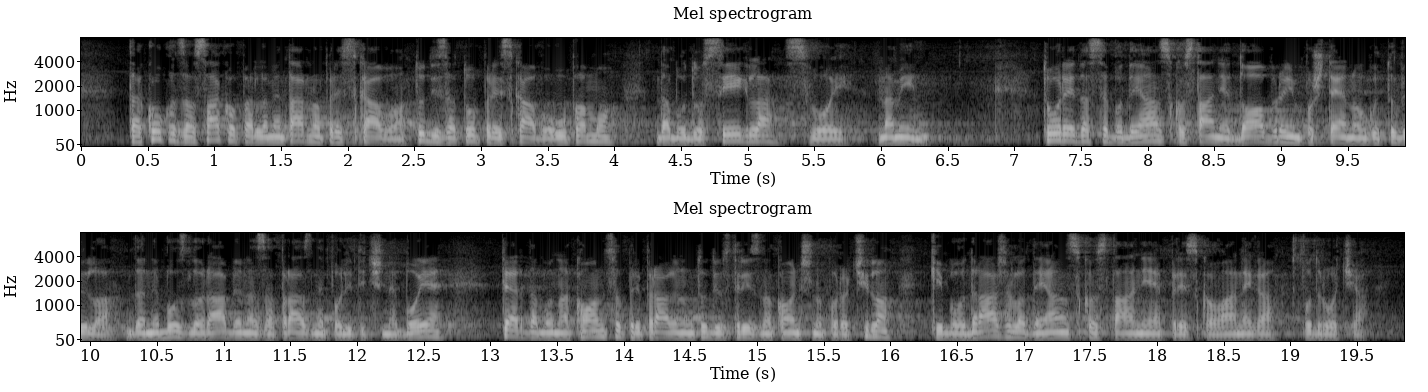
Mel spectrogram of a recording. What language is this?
Slovenian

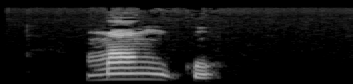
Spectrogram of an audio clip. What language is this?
Aja (Benin)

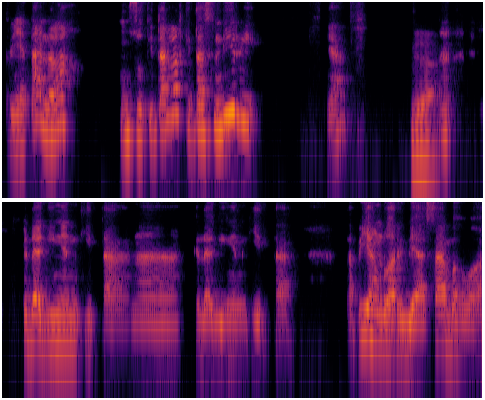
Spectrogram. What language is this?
Indonesian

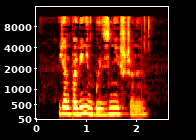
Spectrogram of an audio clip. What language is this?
Belarusian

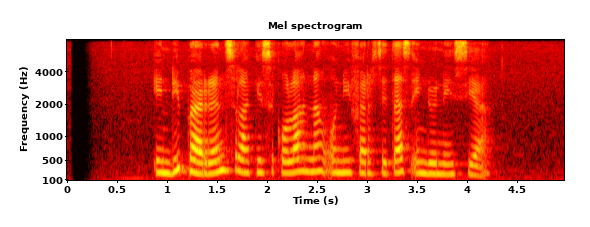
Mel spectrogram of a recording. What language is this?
Javanese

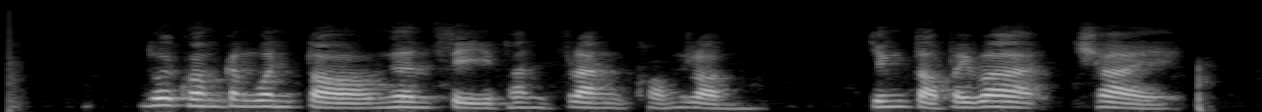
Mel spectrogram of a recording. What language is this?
Thai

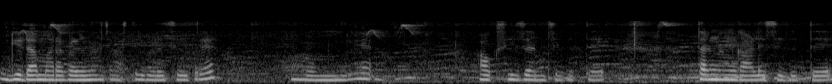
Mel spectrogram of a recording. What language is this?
Kannada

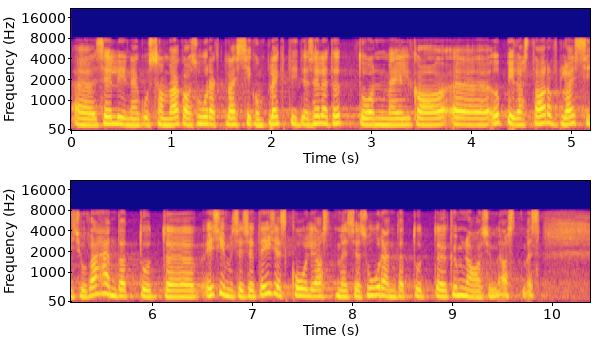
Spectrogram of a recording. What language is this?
Estonian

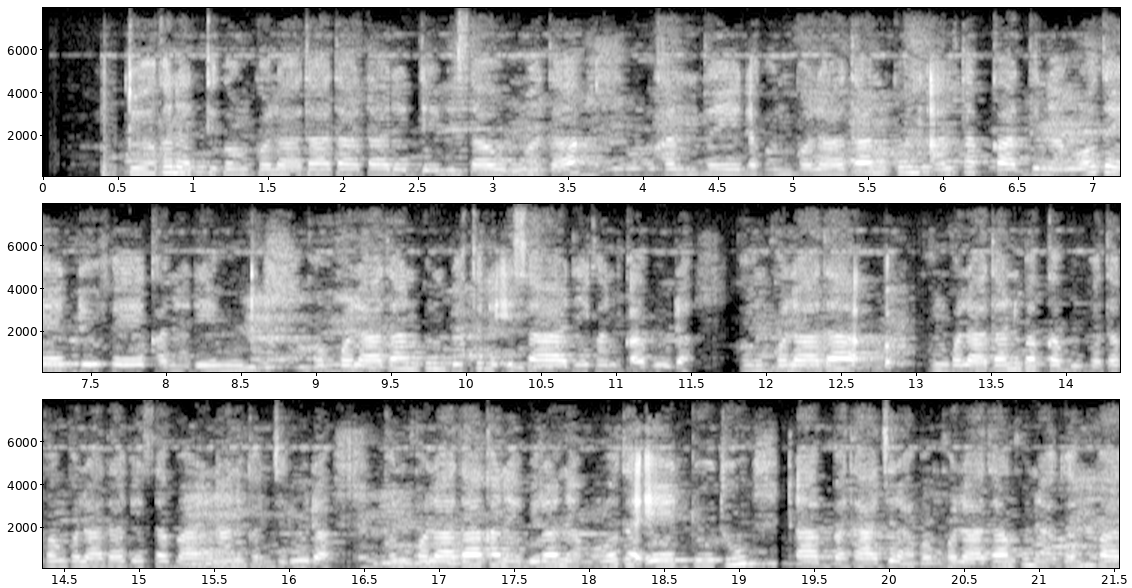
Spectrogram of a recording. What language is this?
Oromo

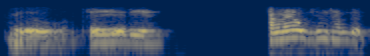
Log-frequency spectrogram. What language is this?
Bodo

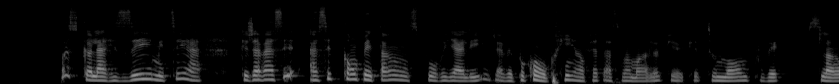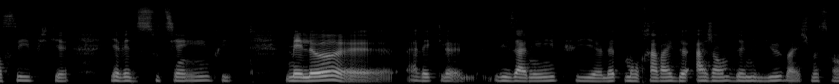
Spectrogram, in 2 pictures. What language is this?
French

